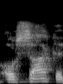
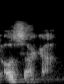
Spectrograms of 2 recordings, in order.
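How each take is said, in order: First: One syllable carries stronger stress than the others. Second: All syllables are given equal weight. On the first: "in English, people say" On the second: "in Japanese, it would be Osaka. So there's no emphasis on syllables"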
